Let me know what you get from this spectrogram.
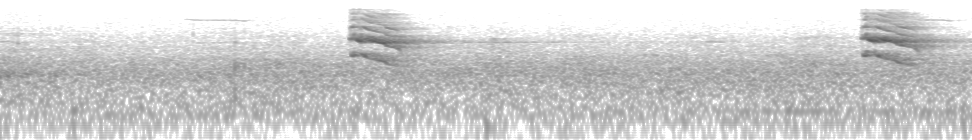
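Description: A bird calling twice, about two and a half seconds apart. Each call is a short, sharply falling note.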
